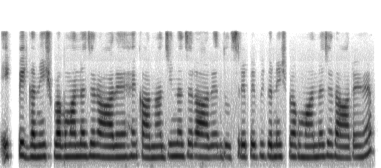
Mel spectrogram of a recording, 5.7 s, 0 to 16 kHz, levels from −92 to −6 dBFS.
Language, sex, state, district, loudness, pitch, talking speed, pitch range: Hindi, female, Uttar Pradesh, Lalitpur, -19 LUFS, 255 Hz, 240 wpm, 250-265 Hz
